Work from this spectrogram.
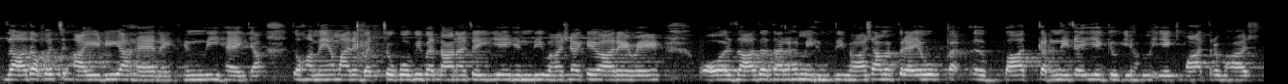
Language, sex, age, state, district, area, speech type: Hindi, female, 18-30, Madhya Pradesh, Hoshangabad, rural, spontaneous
